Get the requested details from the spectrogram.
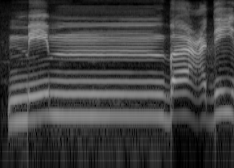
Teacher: نون لکھا ہوا ہے لیکن پڑھیں گے نہیں، بلکہ اس کی جگہ ہم نے میم پڑھنی ہے، یعنی اس میم کو ملانا ہے اس میم کے ساتھ اور اس کے بعد با پڑھنی ہے، اور نون ساکن کی وجہ سے ہم نے یہاں ناک میں آواز پیدا کرنی ہے۔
